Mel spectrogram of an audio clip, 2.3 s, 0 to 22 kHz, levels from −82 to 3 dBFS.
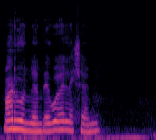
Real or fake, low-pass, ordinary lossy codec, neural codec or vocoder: fake; none; none; codec, 44.1 kHz, 1.7 kbps, Pupu-Codec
